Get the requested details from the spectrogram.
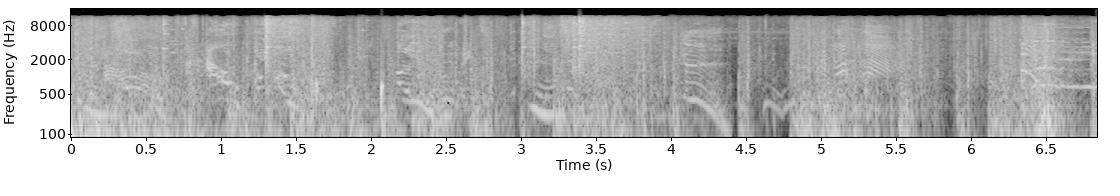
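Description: Game sound effects chirp and squeal in quick bursts.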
